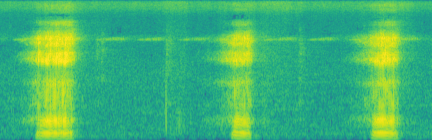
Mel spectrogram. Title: My lab (nemo) snores like a human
